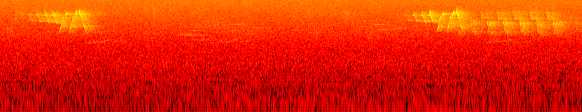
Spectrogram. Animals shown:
Ovenbird (Seiurus aurocapilla)
Black-capped Chickadee (Poecile atricapillus)
Chestnut-sided Warbler (Setophaga pensylvanica)

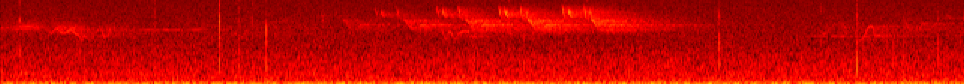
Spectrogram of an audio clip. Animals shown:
Ovenbird (Seiurus aurocapilla)
Red-eyed Vireo (Vireo olivaceus)
Black-capped Chickadee (Poecile atricapillus)

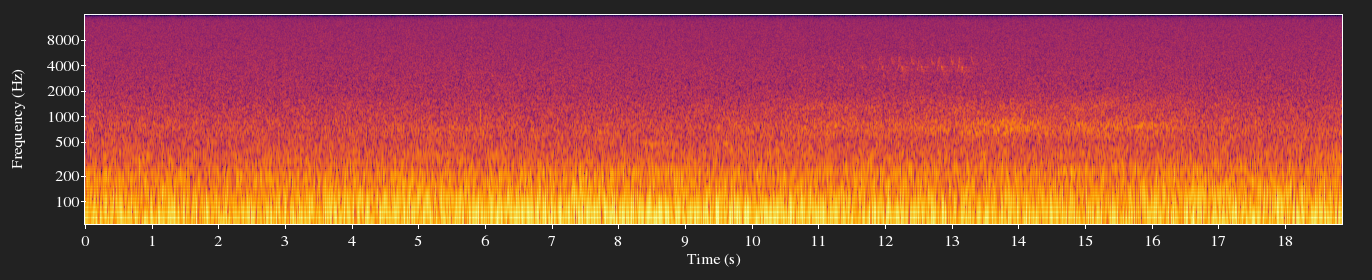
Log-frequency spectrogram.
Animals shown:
Ovenbird (Seiurus aurocapilla)

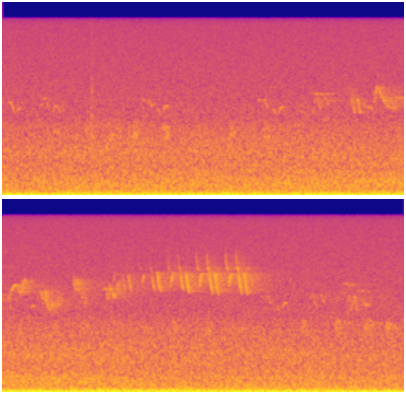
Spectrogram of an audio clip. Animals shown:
Scarlet Tanager (Piranga olivacea)
American Robin (Turdus migratorius)
Wood Thrush (Hylocichla mustelina)
Ovenbird (Seiurus aurocapilla)

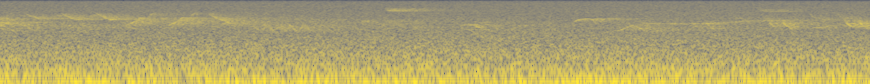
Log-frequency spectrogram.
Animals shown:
Ovenbird (Seiurus aurocapilla)
unidentified call
Chestnut-sided Warbler (Setophaga pensylvanica)
Eastern Wood-Pewee (Contopus virens)
Red-eyed Vireo (Vireo olivaceus)

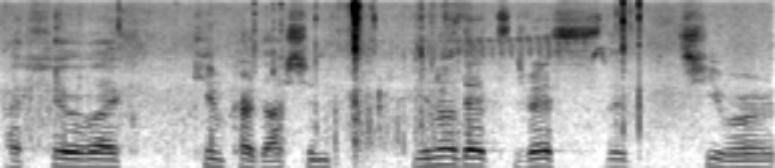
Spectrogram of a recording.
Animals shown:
Northern Parula (Setophaga americana)

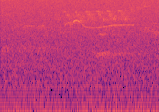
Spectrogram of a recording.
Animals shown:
Common Raven (Corvus corax)
Eastern Wood-Pewee (Contopus virens)
Northern Parula (Setophaga americana)

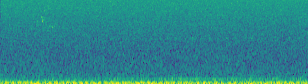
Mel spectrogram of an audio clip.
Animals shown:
Blue-headed Vireo (Vireo solitarius)

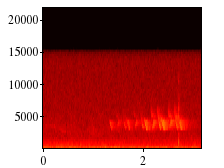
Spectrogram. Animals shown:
Ovenbird (Seiurus aurocapilla)

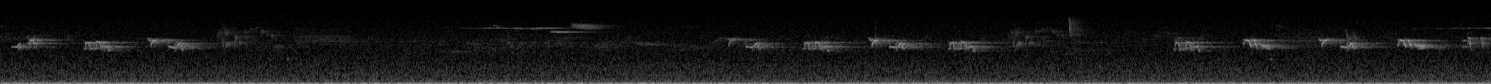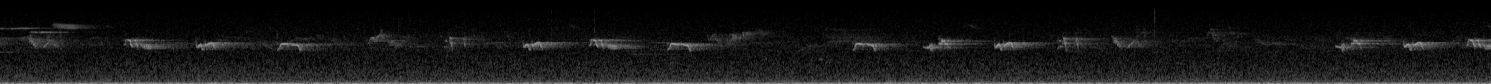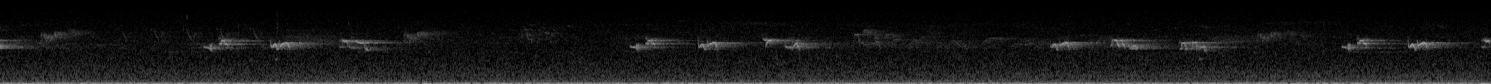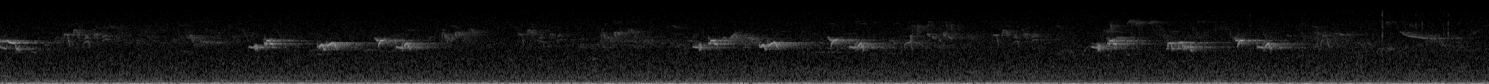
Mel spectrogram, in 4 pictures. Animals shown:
Black-throated Green Warbler (Setophaga virens)
Red-winged Blackbird (Agelaius phoeniceus)
American Robin (Turdus migratorius)

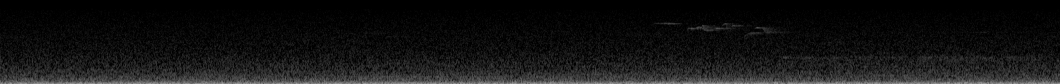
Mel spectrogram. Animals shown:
American Crow (Corvus brachyrhynchos)
Brown Creeper (Certhia americana)

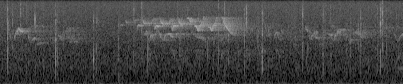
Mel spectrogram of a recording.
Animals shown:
Chestnut-sided Warbler (Setophaga pensylvanica)
Red-eyed Vireo (Vireo olivaceus)

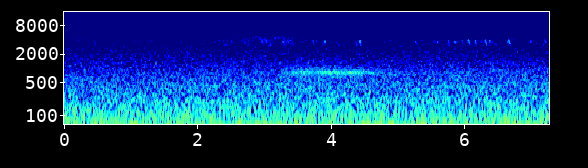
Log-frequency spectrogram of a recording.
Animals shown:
Hairy Woodpecker (Dryobates villosus)
Ovenbird (Seiurus aurocapilla)
Red Crossbill (Loxia curvirostra)

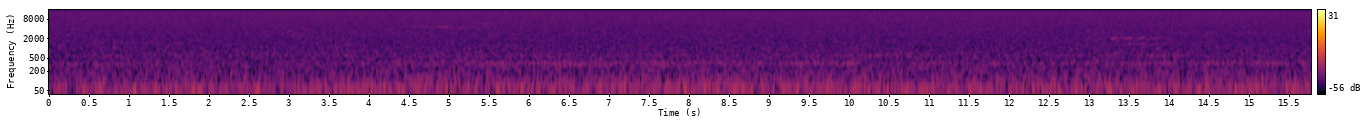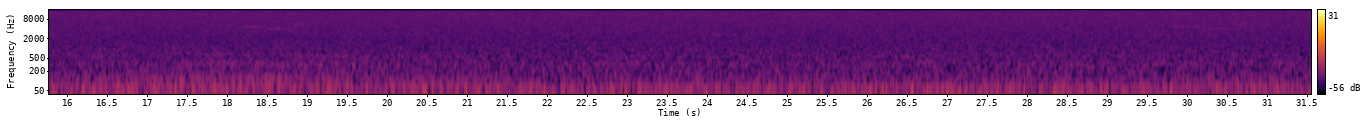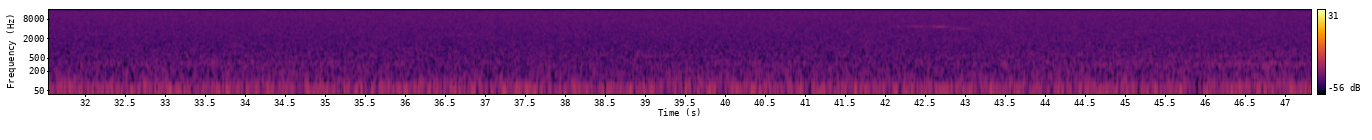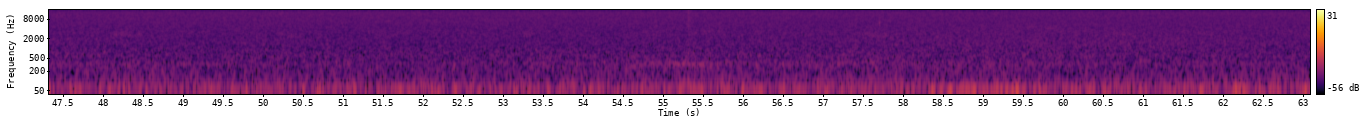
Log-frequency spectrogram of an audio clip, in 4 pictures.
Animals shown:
Black-throated Green Warbler (Setophaga virens)
White-breasted Nuthatch (Sitta carolinensis)

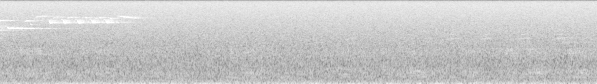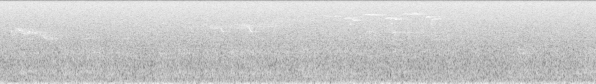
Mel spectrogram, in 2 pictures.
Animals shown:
Red-breasted Nuthatch (Sitta canadensis)
Winter Wren (Troglodytes hiemalis)
Red-eyed Vireo (Vireo olivaceus)
Black-throated Blue Warbler (Setophaga caerulescens)
Blackburnian Warbler (Setophaga fusca)

